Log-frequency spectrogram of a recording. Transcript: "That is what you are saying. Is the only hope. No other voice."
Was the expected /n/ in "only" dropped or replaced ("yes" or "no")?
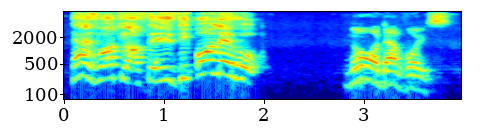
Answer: no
